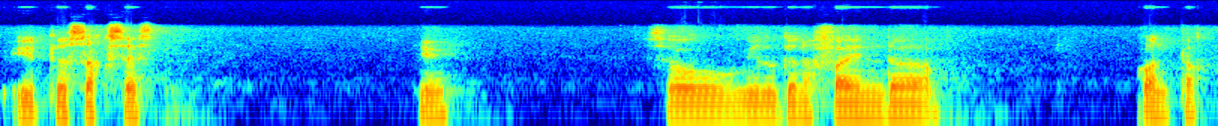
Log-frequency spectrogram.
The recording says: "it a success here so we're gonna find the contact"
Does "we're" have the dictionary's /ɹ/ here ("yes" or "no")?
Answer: no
